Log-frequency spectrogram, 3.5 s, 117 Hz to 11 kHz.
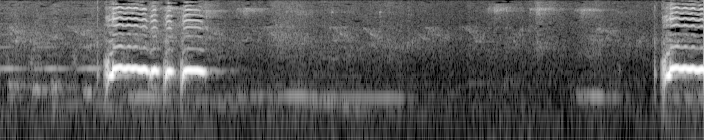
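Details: Lively local zebra dove, 13 tail feathers: one full coo, a resonant note broken into rapid stuttering pulses, then a long soft hum and the start of the next phrase.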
